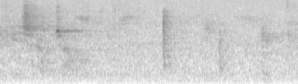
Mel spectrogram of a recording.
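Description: A few scattered clicks of laptop keys being pressed, spaced irregularly over two seconds.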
